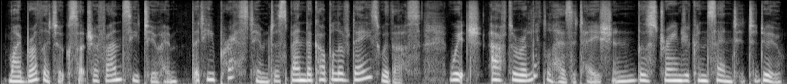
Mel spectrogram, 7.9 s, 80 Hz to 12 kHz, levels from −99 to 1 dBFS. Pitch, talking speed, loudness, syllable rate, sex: 220 Hz, 230 wpm, -17 LUFS, 5.8 syllables/s, female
